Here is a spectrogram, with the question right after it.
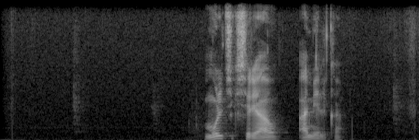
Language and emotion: Russian, neutral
